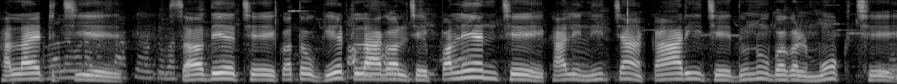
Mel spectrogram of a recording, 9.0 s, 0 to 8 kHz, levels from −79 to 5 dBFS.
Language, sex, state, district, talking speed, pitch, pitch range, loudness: Maithili, male, Bihar, Darbhanga, 120 wpm, 180 Hz, 165-200 Hz, -21 LUFS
